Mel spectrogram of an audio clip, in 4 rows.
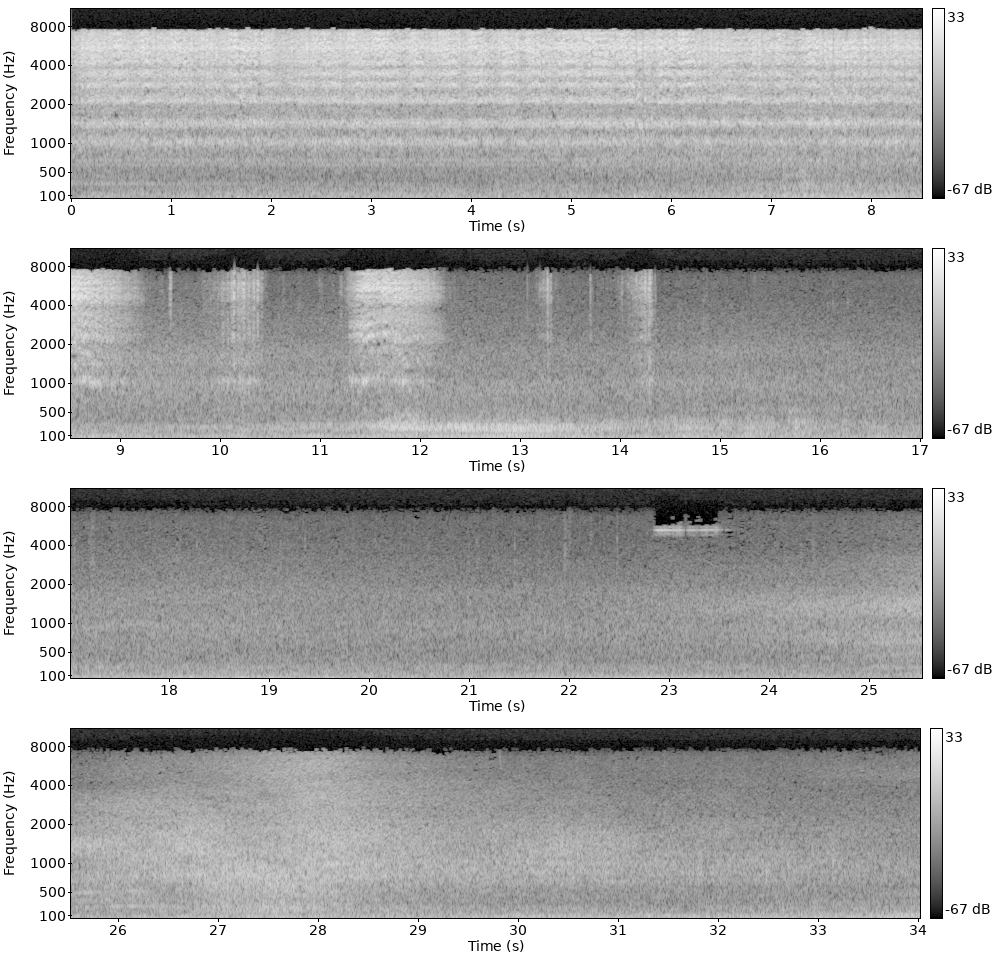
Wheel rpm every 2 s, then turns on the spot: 190, 190, 190, 180, 20, 30, 0, 0, 0, 0, 0, 0, 0, 0, 0, 0, 0.
none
